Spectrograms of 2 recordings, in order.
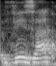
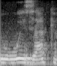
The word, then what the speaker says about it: Vesak: événement exceptionnel parce que c'est le VAC ou le wzac on le prononce différemment qu'est-ce que c'est c'est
